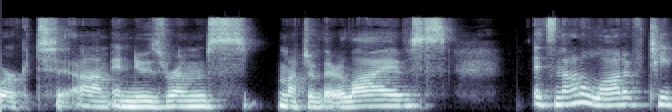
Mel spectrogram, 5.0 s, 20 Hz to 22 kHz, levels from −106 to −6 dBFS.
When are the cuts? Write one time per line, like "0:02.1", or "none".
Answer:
0:03.7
